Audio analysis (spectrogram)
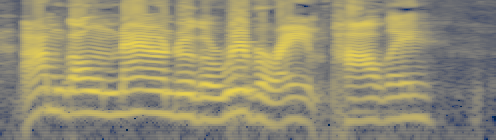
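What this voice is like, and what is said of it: Put-on Southern accent. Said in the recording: “Southern Tom Sawyer ... He had an accent ... he talks like”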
